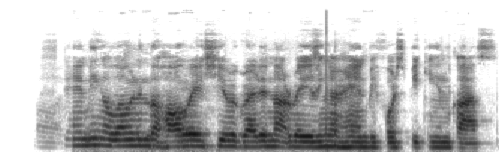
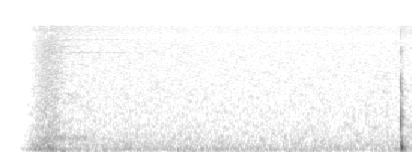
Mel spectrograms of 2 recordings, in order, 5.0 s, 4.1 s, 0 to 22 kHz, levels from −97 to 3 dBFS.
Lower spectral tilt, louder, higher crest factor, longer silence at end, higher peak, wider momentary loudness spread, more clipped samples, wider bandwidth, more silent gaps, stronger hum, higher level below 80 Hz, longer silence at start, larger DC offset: about the same, -6.5 dB/octave vs -5.5 dB/octave; first, -15 LUFS vs -58 LUFS; second, 14 dB vs 28 dB; first, 0.15 s vs 0 s; first, -2 dBFS vs -30 dBFS; second, 8 LU vs 15 LU; neither; second, 7.8 kHz vs 11.5 kHz; neither; neither; first, -52 dBFS vs -70 dBFS; first, 0.75 s vs 0.25 s; neither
